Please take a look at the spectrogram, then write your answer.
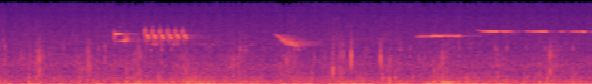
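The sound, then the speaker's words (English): A white-throated sparrow sings clear, pure whistled notes, a steady tone stepping up to a higher sustained one. Other brief bird chirps come earlier over outdoor rumble and scuffing footsteps. “There's a white-throated sparrow singing.”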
